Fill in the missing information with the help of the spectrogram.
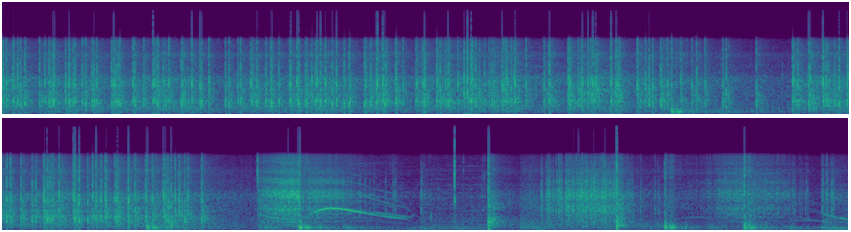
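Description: Fireworks display: a dense barrage of crackling and popping with booming shell bursts, which thins out about two-thirds of the way through into separate bangs with short gaps between them.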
